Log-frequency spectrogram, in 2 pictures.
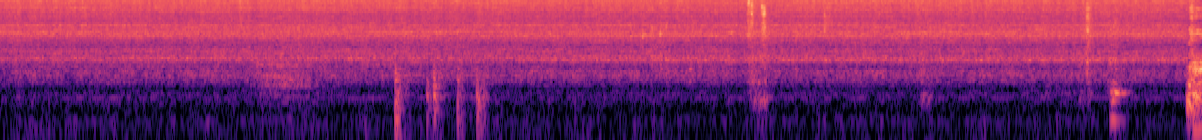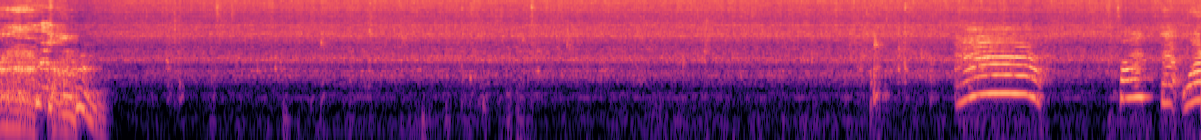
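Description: A man coughs once, hard, about halfway through, over a steady background hiss, with a few faint clicks earlier. Near the end he lets out a short voiced sound.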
